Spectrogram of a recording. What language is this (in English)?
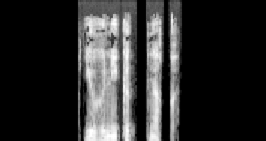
Central Yupik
